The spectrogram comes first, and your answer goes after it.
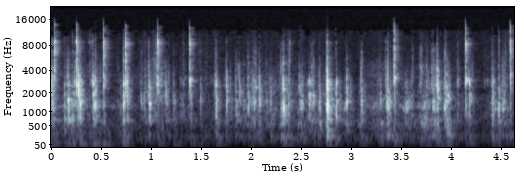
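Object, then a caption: Plastic computer keyboard. Fingertips type and tap on the solid keys of a full-size backlit plastic RGB computer keyboard, a Cyberpowerpc Skorpion K1, resting on a dark surface in dim light. About two dozen quick, dry plastic clicks and clacks follow one another in an uneven rhythm, bright and midrange with no low thump. Each stroke stops almost instantly, leaving no ring.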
